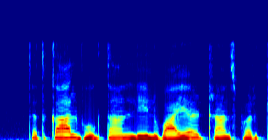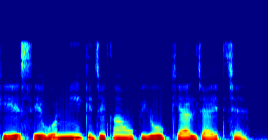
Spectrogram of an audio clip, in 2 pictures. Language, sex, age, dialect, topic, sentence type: Maithili, female, 18-24, Bajjika, banking, statement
